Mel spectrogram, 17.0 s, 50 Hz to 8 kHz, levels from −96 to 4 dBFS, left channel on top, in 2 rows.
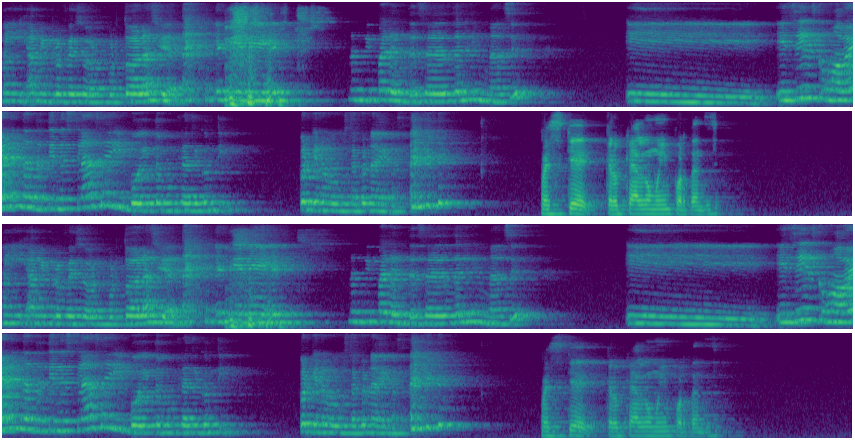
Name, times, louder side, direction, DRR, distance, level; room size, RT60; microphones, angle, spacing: voice 1, 0.0-2.8 3.5-5.2 6.2-10.8 11.5-13.0, left 1 dB, 5° right, -2 dB, 2.6 m, -31 dB
voice 2, 2.2-2.7 13.9-15.7, left 7 dB, 70° left, 18 dB, 0.4 m, -28 dB
14.5 x 5.5 x 5.6 m, 0.78 s
head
